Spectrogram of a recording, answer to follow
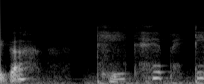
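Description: Speech only: a voice speaking, with a short pause near the middle.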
